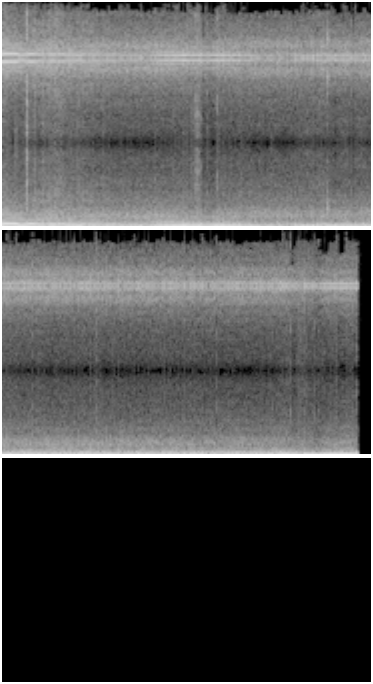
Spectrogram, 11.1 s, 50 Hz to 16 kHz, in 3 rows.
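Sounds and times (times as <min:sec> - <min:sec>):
muffled car engine running: 0:00.0 - 0:07.2.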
